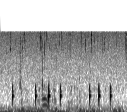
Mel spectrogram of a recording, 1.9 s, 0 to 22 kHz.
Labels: {"label": "biophony, knock croak", "recorder": "SoundTrap 300"}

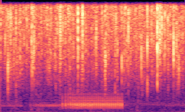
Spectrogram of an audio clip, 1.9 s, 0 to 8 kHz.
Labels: {"label": "biophony, croak", "recorder": "SoundTrap 500"}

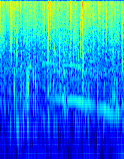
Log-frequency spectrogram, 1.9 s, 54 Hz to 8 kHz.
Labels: {"label": "biophony", "recorder": "SoundTrap 300"}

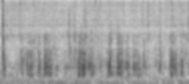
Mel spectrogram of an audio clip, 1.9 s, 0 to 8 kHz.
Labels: {"label": "biophony, sea urchins (Echinidae)", "recorder": "SoundTrap 600 or HydroMoth"}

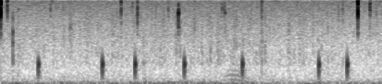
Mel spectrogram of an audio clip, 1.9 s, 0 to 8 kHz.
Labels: {"label": "biophony, knock croak", "recorder": "SoundTrap 300"}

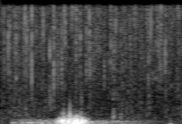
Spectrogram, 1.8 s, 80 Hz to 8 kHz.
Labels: {"label": "biophony, growl", "recorder": "SoundTrap 500"}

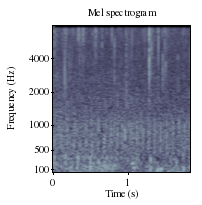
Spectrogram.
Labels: {"label": "biophony, rattle", "recorder": "SoundTrap 500"}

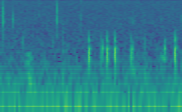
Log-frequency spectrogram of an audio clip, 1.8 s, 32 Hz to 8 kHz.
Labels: {"label": "biophony, knock croak", "recorder": "SoundTrap 300"}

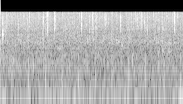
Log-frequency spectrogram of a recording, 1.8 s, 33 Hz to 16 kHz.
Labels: {"label": "biophony, crackle", "recorder": "SoundTrap 600"}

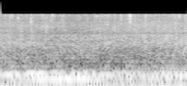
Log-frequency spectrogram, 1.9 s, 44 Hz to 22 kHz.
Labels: {"label": "anthrophony, boat engine", "recorder": "SoundTrap 500"}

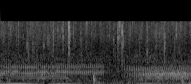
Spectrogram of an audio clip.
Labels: {"label": "biophony, croak", "recorder": "SoundTrap 500"}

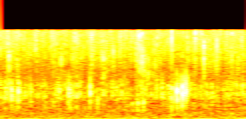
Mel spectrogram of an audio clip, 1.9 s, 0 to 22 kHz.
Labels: {"label": "biophony, damselfish", "recorder": "SoundTrap 500"}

